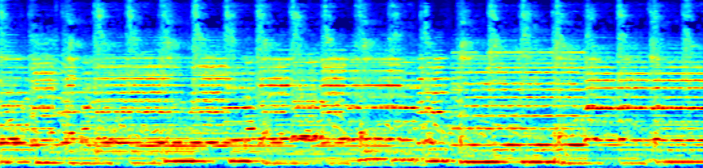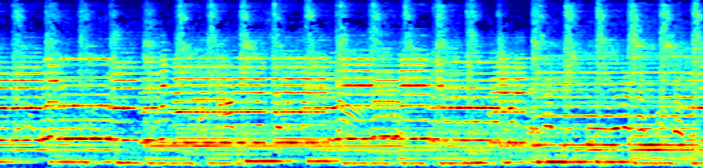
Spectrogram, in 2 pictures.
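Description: Instrumental folk music played live: acoustic guitars strummed steadily, about three strokes a second, under an accordion playing a melody of held notes over a pulsing bass line.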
